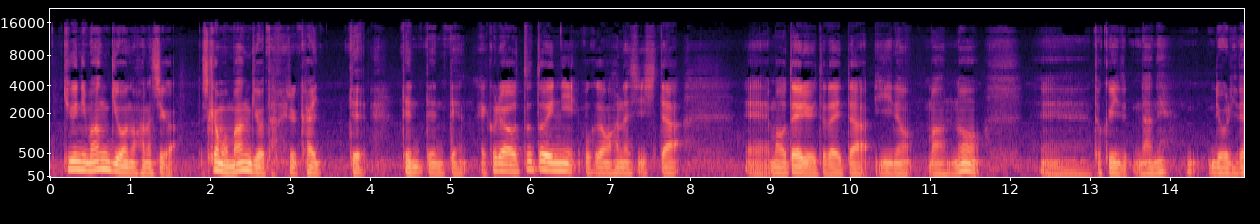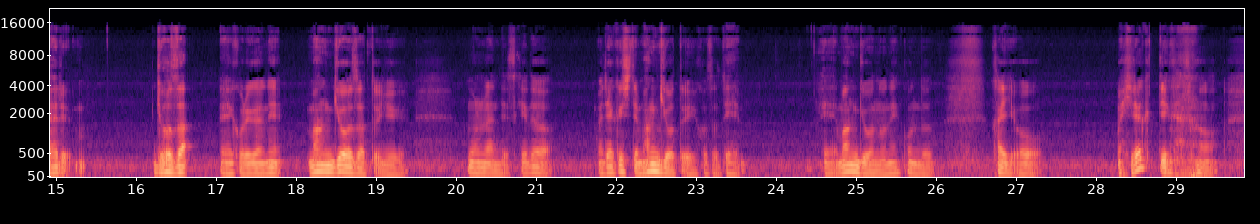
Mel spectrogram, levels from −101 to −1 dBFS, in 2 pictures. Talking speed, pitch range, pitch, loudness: 235 characters per minute, 85-110 Hz, 95 Hz, -25 LUFS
